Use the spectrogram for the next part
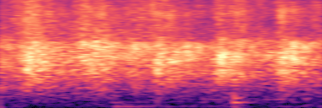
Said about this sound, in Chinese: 好，我们用热烈的掌声来鼓励他们。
